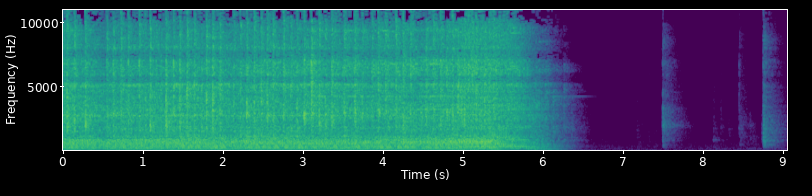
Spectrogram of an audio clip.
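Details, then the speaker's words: Stihl 026 chainsaw after scored piston and cylinder replaced with MS-260 parts plus a new decompression valve, 45:1 ethanol-free fuel: crisp, even high-revving buzz with steady rapid firing for about six seconds before switch-off; runs healthy after repair. "wow that's pretty promising isn't it i flicked the uh the switch way too high up there i actually shut the engine off"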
